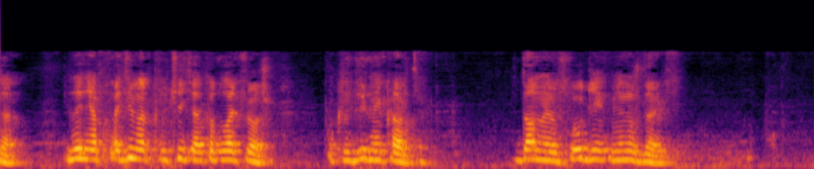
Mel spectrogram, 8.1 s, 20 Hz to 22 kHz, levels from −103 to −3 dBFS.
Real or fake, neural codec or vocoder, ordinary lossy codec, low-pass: fake; codec, 44.1 kHz, 3.4 kbps, Pupu-Codec; MP3, 48 kbps; 7.2 kHz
